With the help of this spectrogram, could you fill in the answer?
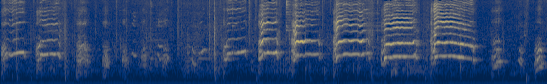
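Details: Four-week-old Parson Russell Terrier puppies whining: a run of loud, clear, high-pitched squealing cries, several slightly falling in pitch, interspersed with shorter yips and whimpers from the litter.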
